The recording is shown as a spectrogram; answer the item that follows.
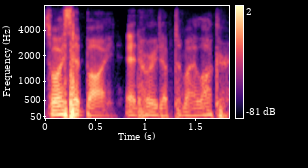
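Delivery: ordinary delivery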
